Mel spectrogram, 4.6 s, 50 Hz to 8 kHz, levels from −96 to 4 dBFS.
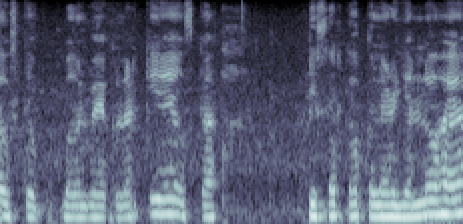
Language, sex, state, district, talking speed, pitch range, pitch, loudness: Hindi, male, Bihar, East Champaran, 155 wpm, 150-170 Hz, 155 Hz, -15 LUFS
